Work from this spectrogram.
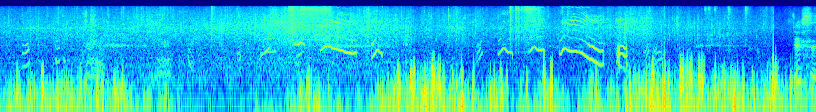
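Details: Six Miniature Pinscher puppies, five weeks old, playing together and eating; a run of high, bending whines and squeaks repeats in the second half, with steady patter and scrabbling of paws throughout.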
